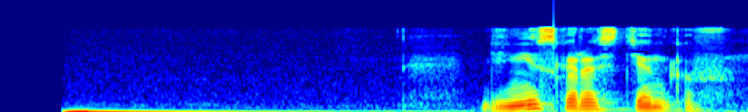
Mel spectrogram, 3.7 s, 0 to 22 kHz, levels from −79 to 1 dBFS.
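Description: Speech clip with damaged data in a compressed stream. Corrupt bytes make the decoder misread frames and lose sync, heard as brief blips at 0.42 s and 2.77 to 2.79 s.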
